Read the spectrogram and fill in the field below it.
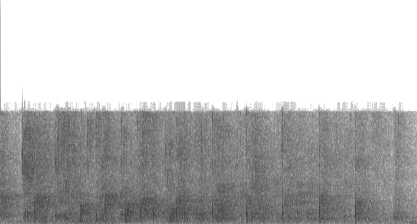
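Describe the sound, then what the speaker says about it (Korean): A church congregation at a Sunday worship service applauds together, a dense, steady wash of many hands clapping at close range that carries on without a break. "앞으로 안전하고 건강하시라고 여러분 박수 한번 보내드립니다."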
